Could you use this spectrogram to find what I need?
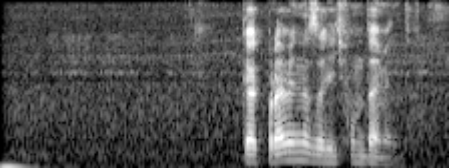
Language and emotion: Russian, neutral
